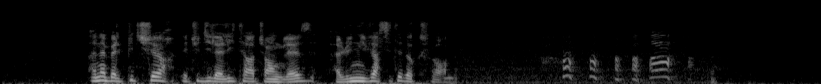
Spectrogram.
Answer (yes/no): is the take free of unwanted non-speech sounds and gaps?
no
